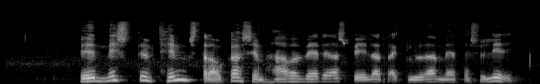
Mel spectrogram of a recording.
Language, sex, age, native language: Icelandic, male, 30-39, Icelandic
